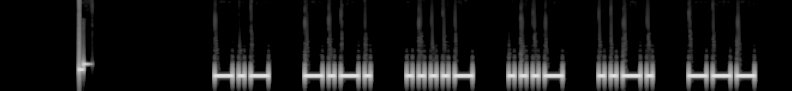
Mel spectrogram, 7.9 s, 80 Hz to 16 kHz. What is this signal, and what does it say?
Morse code, heard as a keyed tone, about 20 wpm, spaced as for 14 wpm, 700 Hz. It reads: KC4VFO
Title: USA Call Signs - 2x Character Spacing - 20wpm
